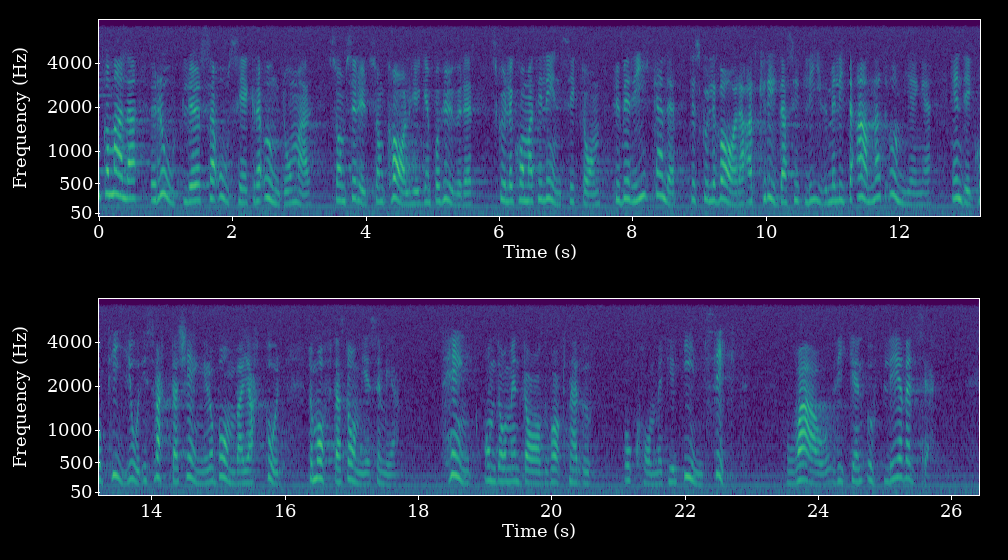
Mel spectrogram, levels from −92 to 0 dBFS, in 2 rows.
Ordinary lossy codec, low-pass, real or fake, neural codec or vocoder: AAC, 32 kbps; 7.2 kHz; real; none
